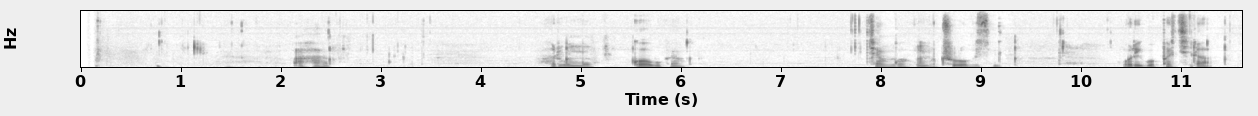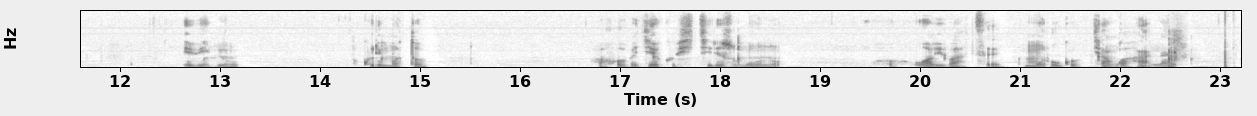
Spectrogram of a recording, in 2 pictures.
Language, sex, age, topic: Kinyarwanda, male, 18-24, finance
